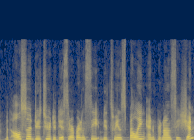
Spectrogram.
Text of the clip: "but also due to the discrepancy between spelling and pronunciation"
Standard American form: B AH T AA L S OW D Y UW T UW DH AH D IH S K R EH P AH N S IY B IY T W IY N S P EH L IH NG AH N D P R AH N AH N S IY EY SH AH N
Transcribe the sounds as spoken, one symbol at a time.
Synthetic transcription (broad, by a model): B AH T AA L S OW D Y UW T UW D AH D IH S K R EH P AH N S IY B IY T W IY N S P EH L IH NG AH N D P R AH N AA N S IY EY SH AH N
